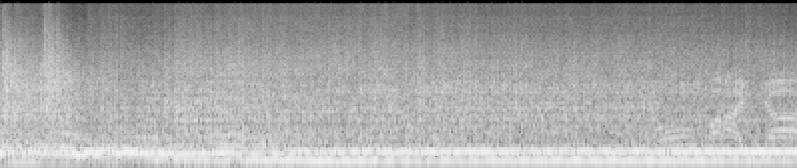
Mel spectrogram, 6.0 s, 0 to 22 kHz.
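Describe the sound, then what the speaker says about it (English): A straight-piped, tuned Audi R8 engine runs loud and close, its deep, steady idle drone booming throughout, with a brief surge at the start and voices talking over it. "So brake and then just push the start button."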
